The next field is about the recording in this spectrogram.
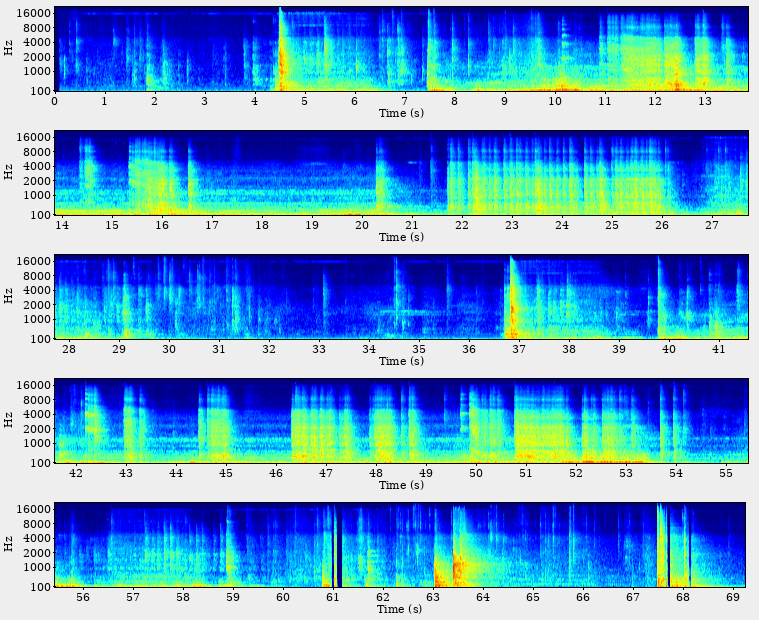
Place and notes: cologne, neusserstr, backyard building, elevator
soundmap nrw: social ambiences/ listen to the people - in & outdoor nearfield recordings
